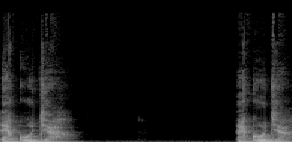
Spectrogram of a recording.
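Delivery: hushed, soft, near-whispered pleading.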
